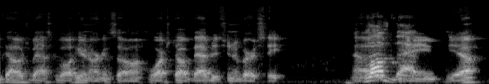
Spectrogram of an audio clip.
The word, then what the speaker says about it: Ouachita: Ouachita. Yeah, Ouachita.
